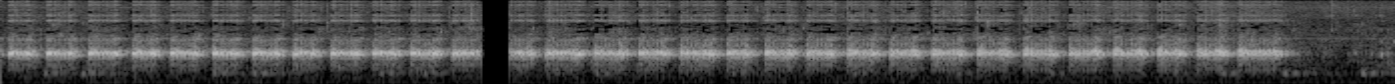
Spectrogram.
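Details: Four-lined tree frog calling at a koi pond at night, a continuous fast-pulsed rattling buzz broken by one brief silence and stopping near the end, with quiet low notes recurring beneath.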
